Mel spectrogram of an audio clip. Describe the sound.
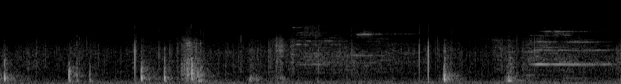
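Light footsteps walk out toward a porch, a few faint, uneven steps and soft knocks over a quiet hiss.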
